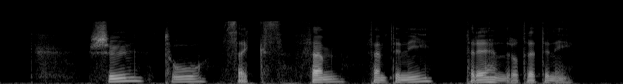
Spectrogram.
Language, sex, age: Norwegian, male, 27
